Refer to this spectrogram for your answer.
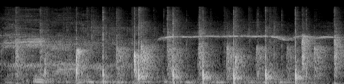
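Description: A small audience applauds a recurring panelist on a show with brisk, uneven claps for a few seconds, and a steady high-pitched whistle joins partway through and holds over the clapping.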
